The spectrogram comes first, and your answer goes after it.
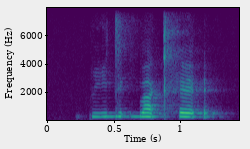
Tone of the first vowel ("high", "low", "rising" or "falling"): high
